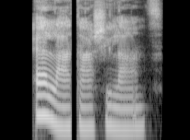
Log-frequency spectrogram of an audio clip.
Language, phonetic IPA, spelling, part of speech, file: Hungarian, [ˈɛlːaːtaːʃi ˌlaːnt͡s], ellátási lánc, noun, Hu-ellátási lánc.ogg
- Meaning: supply chain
